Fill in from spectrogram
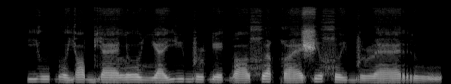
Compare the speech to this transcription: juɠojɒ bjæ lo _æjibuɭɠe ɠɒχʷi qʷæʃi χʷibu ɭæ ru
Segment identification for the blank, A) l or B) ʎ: B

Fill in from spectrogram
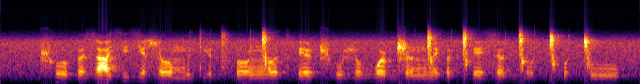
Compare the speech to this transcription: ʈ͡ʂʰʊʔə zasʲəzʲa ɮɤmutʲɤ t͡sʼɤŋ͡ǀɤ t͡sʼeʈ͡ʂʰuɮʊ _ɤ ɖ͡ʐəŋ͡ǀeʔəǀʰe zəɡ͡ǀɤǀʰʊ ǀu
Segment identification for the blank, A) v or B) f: A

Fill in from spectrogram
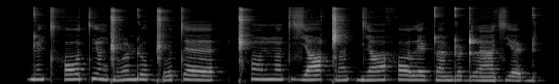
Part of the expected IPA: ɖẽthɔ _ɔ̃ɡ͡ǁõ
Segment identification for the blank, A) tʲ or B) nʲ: A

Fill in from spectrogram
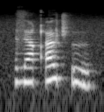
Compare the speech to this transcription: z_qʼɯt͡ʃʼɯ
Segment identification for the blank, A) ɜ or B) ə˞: A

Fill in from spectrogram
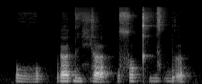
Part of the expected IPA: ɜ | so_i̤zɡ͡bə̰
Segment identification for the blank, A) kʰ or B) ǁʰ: A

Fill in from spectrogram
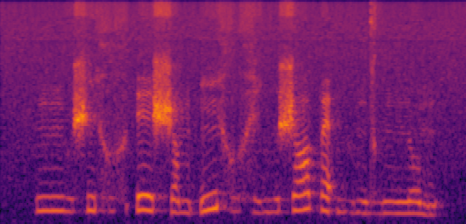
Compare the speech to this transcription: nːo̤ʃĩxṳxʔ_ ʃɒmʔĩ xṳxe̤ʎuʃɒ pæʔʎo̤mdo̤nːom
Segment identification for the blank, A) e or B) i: A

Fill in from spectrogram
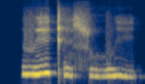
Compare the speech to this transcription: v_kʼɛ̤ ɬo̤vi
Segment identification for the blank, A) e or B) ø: A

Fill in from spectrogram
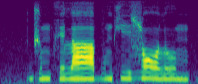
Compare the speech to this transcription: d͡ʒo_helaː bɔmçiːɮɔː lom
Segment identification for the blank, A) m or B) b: A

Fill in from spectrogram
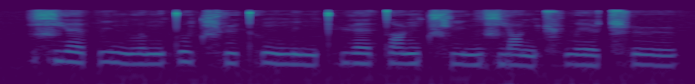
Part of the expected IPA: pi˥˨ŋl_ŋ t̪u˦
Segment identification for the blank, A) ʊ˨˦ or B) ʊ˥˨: A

